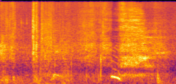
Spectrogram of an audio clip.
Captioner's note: exhales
